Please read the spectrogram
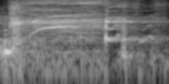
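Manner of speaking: sudden high squeal of laughter; high burst of laughter. Real, not acted. Laughing at her own phrasing, high squealing laugh.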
